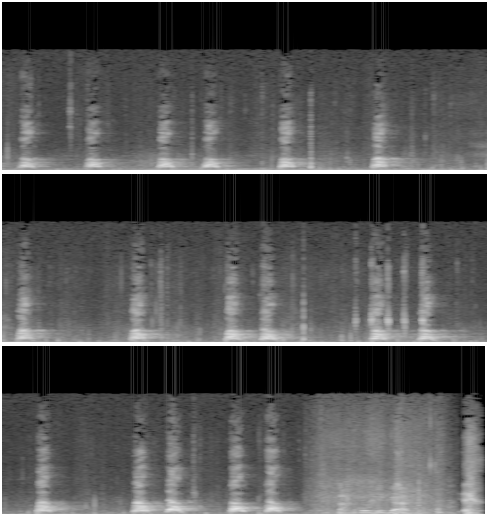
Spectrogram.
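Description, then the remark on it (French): Dogs bark repeatedly on a main street in sharp, fairly loud bursts, roughly one or two per second, keeping up a steady rhythm outdoors with faint street noise in the background. “On est sur la rue principale, il y a des chiens qui aboient.”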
